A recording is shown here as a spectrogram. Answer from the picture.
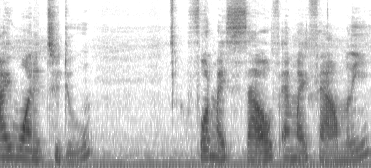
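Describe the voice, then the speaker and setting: A woman's voice with audible room echo. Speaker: vlogger. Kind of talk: casual vlog monologue. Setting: at home, child sleeping nearby. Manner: loud; halting, many fillers.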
